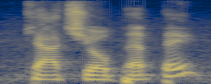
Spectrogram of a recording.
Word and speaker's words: cacio pepe: So it's called cacio pepe. – Yeah. – Did I say that right? – Yeah. Cheese and pepper.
